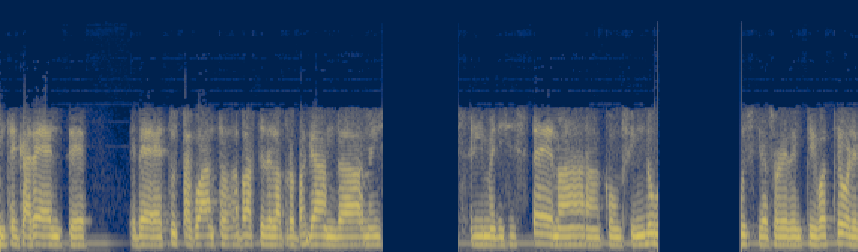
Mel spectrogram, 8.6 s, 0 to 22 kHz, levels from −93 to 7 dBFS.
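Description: At 3.81 to 4.58 s and 6.57 to 7.41 s, rebuffering stalls insert silence of 0.77 and 0.83 s; unlike dropouts, playback resumes exactly where it stopped, losing nothing.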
